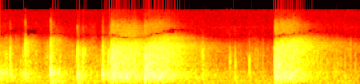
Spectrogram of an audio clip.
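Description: Gunshots fired as covering fire during a standoff by a loading platform: several loud, sharp bangs at irregular intervals, each with a quick decaying tail, ending in one heavy blast near the end.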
